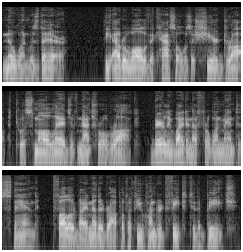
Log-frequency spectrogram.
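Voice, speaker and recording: A man narrates a fantasy novel in a steady, measured way, his voice sitting on the low side. The recording is dry and close, with no room sound at all. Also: dry recording. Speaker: audiobook narrator. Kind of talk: scripted narration.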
